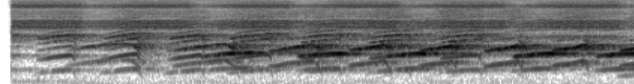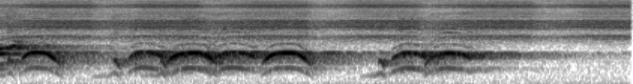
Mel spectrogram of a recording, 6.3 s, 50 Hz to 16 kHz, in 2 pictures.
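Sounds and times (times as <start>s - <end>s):
Raggiana bird-of-paradise calling: 0.1s - 6.2s.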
